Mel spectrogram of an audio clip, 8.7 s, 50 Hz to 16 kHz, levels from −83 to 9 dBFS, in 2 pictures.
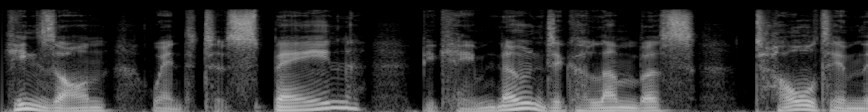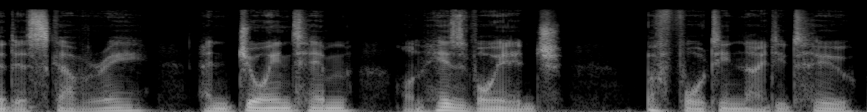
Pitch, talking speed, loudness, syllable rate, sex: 95 Hz, 150 wpm, -20 LUFS, 5.0 syllables/s, male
